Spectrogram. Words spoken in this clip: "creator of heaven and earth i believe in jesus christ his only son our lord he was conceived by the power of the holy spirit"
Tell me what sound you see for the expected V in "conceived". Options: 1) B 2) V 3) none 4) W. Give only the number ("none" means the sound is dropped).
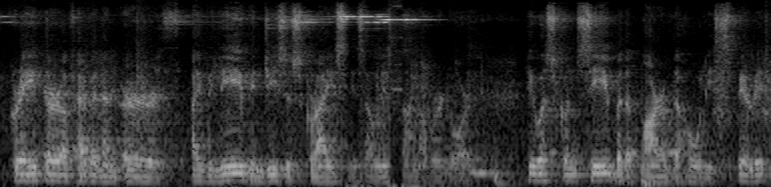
2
